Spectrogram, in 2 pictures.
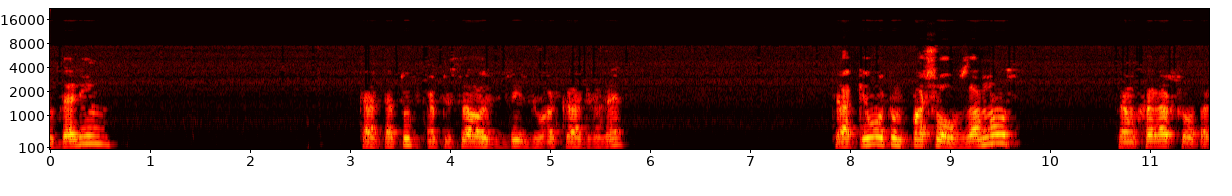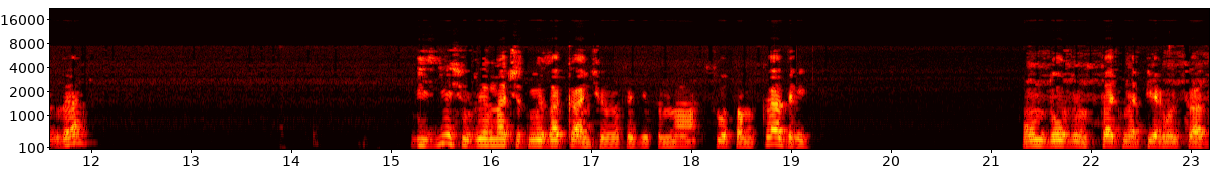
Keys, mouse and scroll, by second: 0.9 click, 2.7 click, 4.1 g, 5.7-14.1 drag, 17.2-19.4 drag, 22.6-22.9 drag.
